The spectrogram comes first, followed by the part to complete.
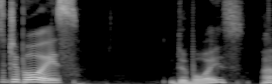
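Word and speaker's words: Du Bois: gonna take Carter be Woodson yeah it's actually pronounced in two boys do boys not do boy do boys all right I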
